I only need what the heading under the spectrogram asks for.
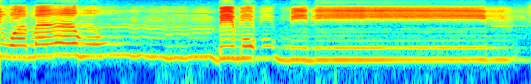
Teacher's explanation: بمؤمنین میں حمزہ ساکنہ ہے، جھٹکا دے کر پڑھیں گے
